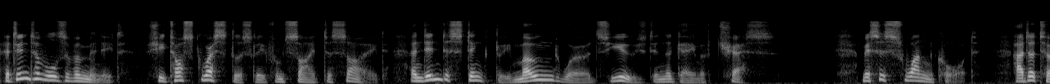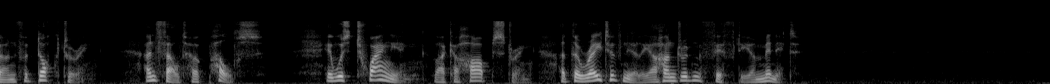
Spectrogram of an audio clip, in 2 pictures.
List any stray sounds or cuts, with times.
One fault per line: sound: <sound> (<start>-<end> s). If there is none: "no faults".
no faults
